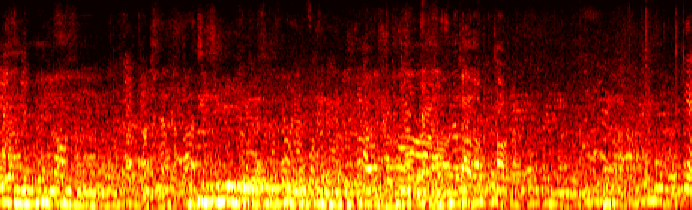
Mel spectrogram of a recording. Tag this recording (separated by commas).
Speech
